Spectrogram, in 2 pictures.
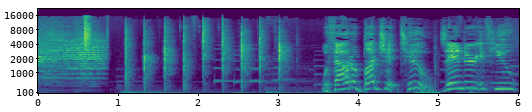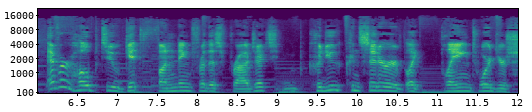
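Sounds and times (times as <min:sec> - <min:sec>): person clapping hands: 0:00.9 - 0:03.4.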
